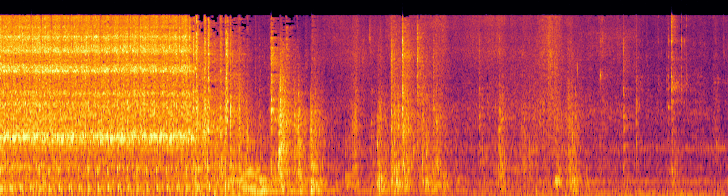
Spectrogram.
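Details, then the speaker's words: Newer riding mower engine with electric throttle, which had run as if the choke was on: about three seconds of cranking, no firing; flooded and too rich, fuel smell. "you can really smell the fuel. Let me pop this hood off cuz it was running. It just ran real rich."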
